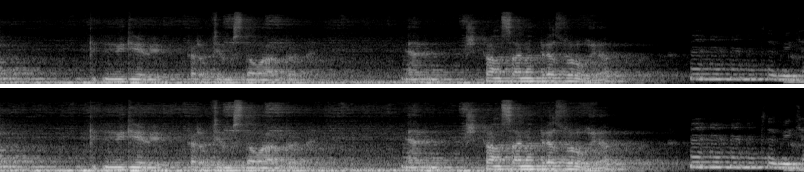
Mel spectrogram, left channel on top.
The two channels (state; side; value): quieter; left; 5.9 dB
